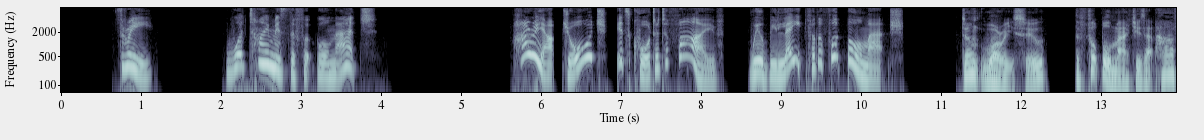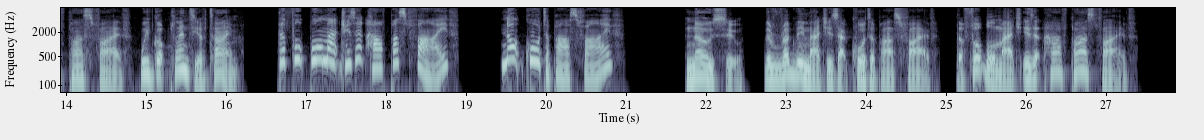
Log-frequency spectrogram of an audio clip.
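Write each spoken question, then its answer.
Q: What time is the football match?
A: 5:30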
